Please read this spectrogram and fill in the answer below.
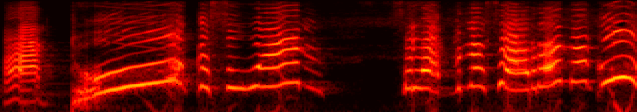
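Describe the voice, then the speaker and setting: A cartoonish character voice, squeaky and extremely high in pitch, with very wide pitch swings. The pace is fairly slow. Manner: brash.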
